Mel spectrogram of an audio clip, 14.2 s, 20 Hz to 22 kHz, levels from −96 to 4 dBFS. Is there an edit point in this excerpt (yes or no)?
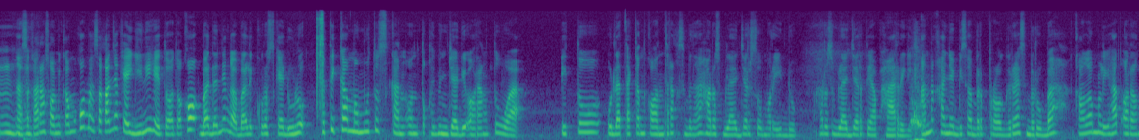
yes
